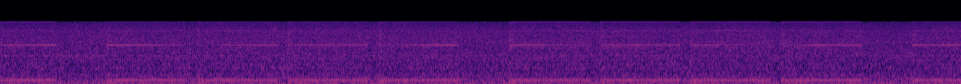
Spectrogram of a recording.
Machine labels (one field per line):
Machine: slide rail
